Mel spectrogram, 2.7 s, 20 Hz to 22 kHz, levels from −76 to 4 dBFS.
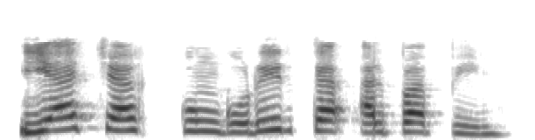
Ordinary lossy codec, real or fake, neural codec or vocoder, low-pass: AAC, 64 kbps; real; none; 7.2 kHz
